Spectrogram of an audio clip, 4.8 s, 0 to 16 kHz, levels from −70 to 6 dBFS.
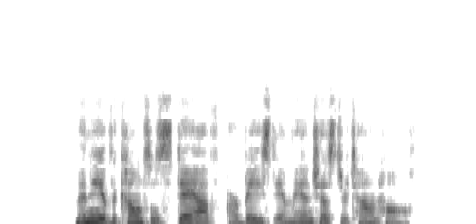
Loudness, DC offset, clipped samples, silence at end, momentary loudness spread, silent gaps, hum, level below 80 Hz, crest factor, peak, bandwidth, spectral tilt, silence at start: -23 LUFS; under 0.1%; under 0.1%; 0.65 s; 11 LU; none; none; -72 dBFS; 18 dB; -6 dBFS; 9.6 kHz; -3.5 dB/octave; 0.75 s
